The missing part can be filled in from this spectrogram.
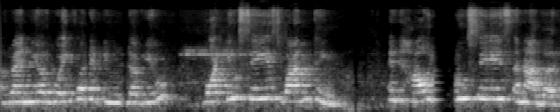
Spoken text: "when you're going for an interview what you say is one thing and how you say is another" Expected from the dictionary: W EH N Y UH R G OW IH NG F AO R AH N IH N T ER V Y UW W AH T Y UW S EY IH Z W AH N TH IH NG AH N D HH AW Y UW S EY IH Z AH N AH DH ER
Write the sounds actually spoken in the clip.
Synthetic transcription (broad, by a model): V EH N Y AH R G OW IH NG F AO R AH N IH N T ER V Y UW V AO T Y UW S EY IH Z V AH N T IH NG AH N D HH AW Y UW S EY IH Z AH N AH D ER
